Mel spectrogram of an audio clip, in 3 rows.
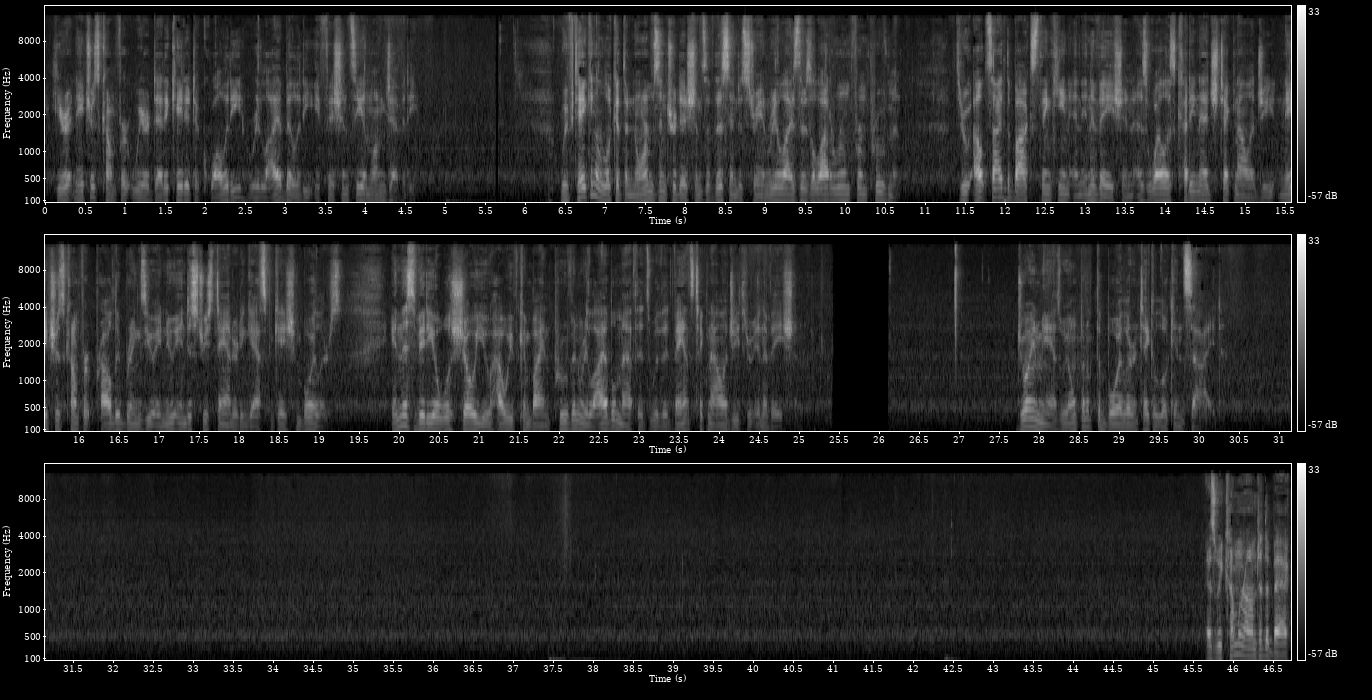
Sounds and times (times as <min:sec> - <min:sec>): Speech: 0:00.1 - 0:04.7, 0:06.4 - 0:10.8, 0:11.4 - 0:19.3, 0:19.9 - 0:25.1, 0:27.7 - 0:30.4, 0:45.6 - 0:46.7.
